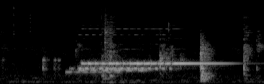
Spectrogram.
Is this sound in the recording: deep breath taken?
no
